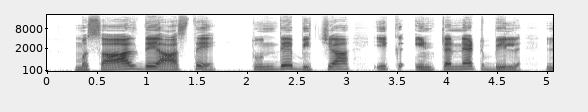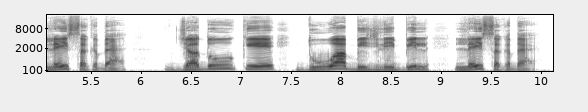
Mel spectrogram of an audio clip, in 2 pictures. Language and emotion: Dogri, neutral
